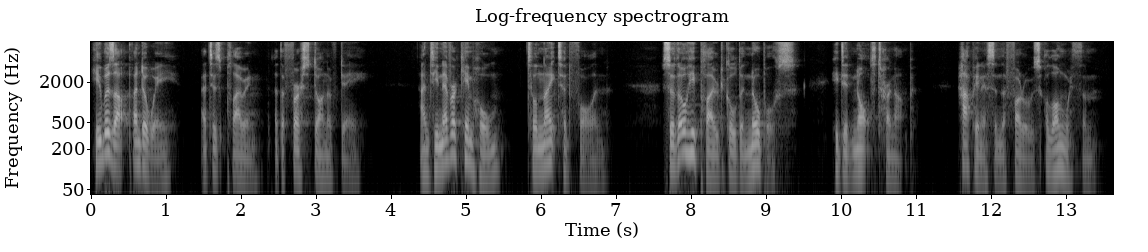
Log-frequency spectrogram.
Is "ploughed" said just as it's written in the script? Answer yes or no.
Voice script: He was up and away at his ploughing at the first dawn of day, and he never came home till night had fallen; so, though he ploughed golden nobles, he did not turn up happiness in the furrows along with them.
yes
